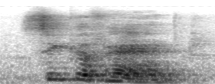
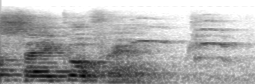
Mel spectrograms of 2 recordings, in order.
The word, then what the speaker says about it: sycophant: This word is sycophant, not sycophant, sycophant, and this o is giving us a sound here, sycophant, and that is also a word which is commonly mispronounced systole.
